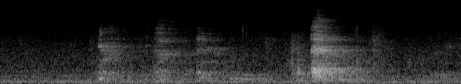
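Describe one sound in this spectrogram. A man speaks calmly into a microphone in a quiet echoing room.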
